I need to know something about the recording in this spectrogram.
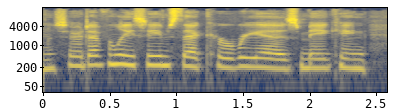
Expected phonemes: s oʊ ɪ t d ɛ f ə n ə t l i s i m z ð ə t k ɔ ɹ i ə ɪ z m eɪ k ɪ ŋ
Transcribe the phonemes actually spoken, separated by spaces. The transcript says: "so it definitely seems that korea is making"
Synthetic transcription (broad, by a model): s oʊ ɪ t d ɛ f ə n ə t l i s i m z ð ə t k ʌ ɹ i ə ɪ z m eɪ k ɪ ŋ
